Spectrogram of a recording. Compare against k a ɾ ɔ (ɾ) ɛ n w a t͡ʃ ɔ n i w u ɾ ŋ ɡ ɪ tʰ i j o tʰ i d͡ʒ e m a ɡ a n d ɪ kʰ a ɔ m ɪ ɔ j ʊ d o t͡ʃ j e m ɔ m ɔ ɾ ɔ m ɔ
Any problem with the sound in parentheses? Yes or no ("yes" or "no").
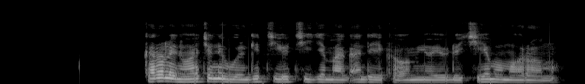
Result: yes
